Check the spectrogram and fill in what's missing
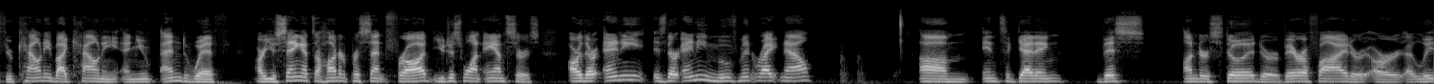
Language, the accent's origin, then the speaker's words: English; Illinois, United States; I'm from Northern Illinois.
